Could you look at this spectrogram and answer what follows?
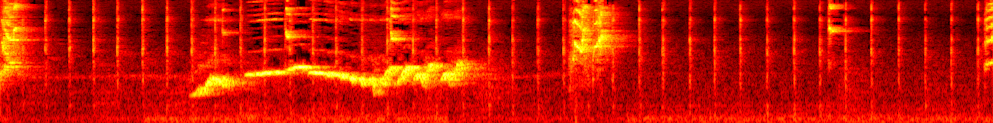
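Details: Caged pastel blue juvenile lovebird aged two and a half months, sparring in song with another lovebird: a sustained harsh, buzzy warbling run with wavering whistled tones, followed by short bursts and steady rapid ticking.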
